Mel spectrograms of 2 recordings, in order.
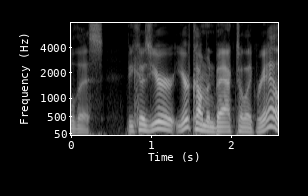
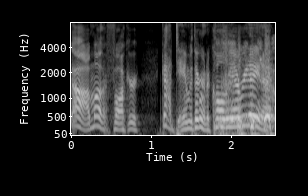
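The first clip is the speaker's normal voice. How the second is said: mock exasperation; 9 semitones higher, 6 dB louder, faster than usual. Retold reaction to spam calls.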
